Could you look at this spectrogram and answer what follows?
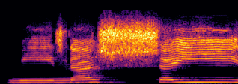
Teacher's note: Shin yang roga memiliki sifat tafasi menyebar minasyai. Di situ ada lin, ada ya sukun sebelumnya fathah diucapkan dengan lembut, mudah ya.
